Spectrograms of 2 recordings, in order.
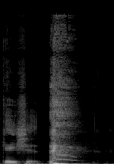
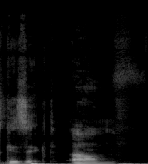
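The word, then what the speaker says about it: Gesicht: It stars Gazikt. It's not pronounced gay shit. It's Gazikt.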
